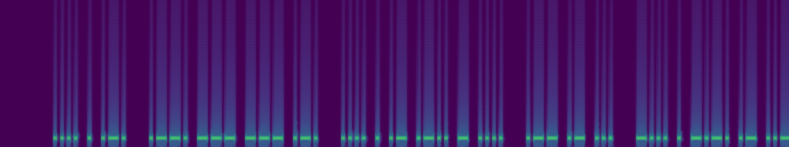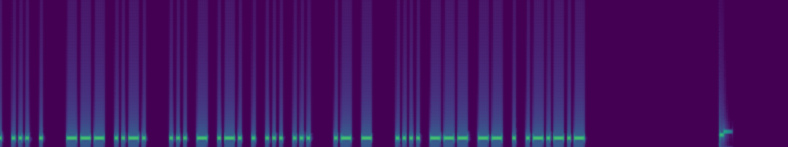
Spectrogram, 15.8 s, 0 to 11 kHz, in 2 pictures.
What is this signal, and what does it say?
Morse code, heard as a keyed tone, about 36 wpm, 700 Hz. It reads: HER POOR HEALTH WAS BECAUSE OF STRESS AT HOME.
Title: Sentences from Top 1000 Words - Review Part 6 - 35wpm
